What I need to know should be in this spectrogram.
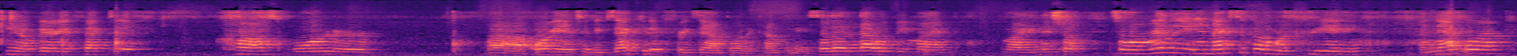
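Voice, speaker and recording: A woman speaks as a programme leader on a conference call, her voice carrying clear room echo over faint noise. She explains things informally and haltingly, with an encouraging manner. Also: mid-range voice.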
